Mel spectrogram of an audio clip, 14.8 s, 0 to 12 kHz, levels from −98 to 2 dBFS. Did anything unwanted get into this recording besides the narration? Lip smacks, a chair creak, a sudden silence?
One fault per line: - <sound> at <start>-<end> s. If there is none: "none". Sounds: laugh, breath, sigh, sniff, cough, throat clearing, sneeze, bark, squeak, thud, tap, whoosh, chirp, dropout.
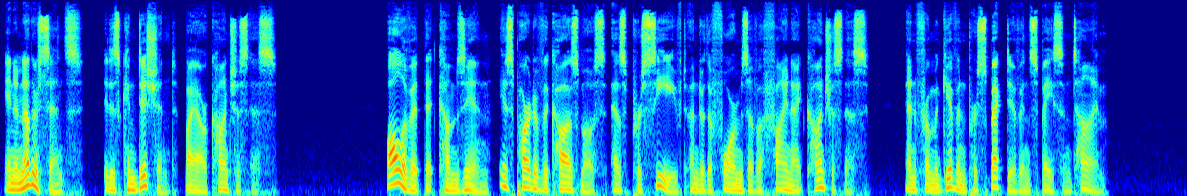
none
